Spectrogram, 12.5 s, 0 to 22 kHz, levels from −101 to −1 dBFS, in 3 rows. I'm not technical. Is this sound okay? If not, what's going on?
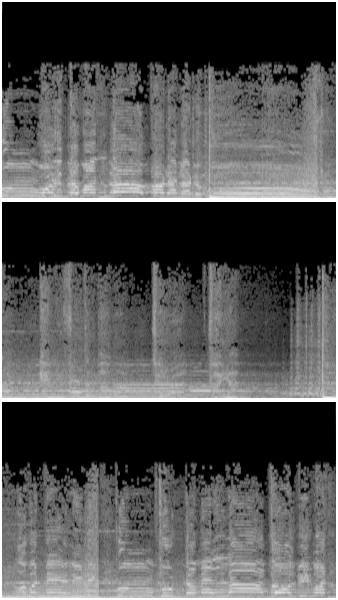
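No. There are two lost LE Audio frames, at 3.44 s and 6.06 s. Each time, about 10 ms of the wireless signal went missing. The player filled the gap with a scrambled copy of the previous moment, so you hear a tiny noisy blip.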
